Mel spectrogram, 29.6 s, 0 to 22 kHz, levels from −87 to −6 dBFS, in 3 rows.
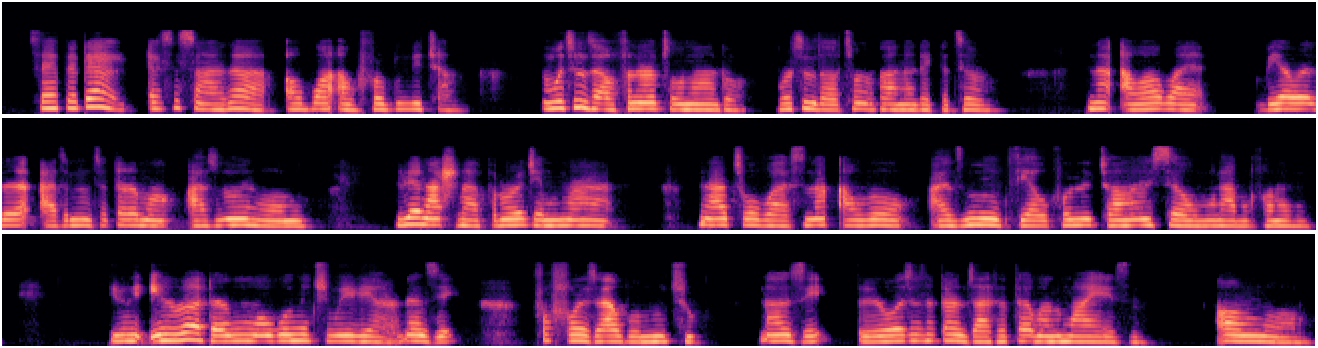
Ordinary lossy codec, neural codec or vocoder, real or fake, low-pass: none; codec, 16 kHz, 2 kbps, X-Codec, HuBERT features, trained on balanced general audio; fake; 7.2 kHz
